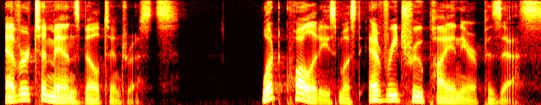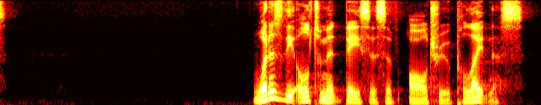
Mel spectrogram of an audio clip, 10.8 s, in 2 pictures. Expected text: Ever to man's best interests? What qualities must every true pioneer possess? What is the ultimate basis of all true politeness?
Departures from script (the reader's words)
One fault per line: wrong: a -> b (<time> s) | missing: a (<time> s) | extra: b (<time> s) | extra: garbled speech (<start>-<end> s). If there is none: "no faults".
wrong: best -> belt (0.8 s)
